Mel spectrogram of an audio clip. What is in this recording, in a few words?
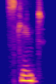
"skint", Indian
